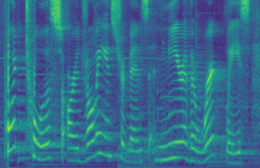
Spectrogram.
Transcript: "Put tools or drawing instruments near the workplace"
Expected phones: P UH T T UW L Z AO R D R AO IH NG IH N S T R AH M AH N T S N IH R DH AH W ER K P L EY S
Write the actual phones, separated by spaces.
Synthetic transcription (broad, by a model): P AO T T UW L S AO R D R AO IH NG IH N S T R AH M AH N T S N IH R DH AH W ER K P L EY S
